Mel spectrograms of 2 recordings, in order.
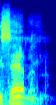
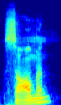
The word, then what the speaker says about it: salmon: raised yeah salmon yeah I like making fun of my buddies who say salmon I was going to say it salmon salmon it's definitely salmon yeah no that was I was joking yeah I have one buddy I don't think he listens so he won't be offended but I'm not going to call out his name he says Solomon have you heard of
